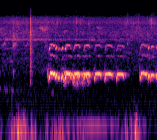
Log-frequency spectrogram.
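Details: Local zebra dove singing actively, known for a big 'kung' voice: a rolling, warbled coo near one pitch, held about one and a half seconds, then restarting, over low thumping knocks.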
